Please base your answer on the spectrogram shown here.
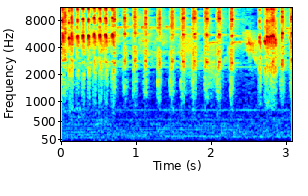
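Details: Velvet-fronted nuthatch in a masteran recording made to train birds, giving quick dry chips that slow from a rapid burst into evenly spaced notes, then a brief buzzy trill at the end.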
